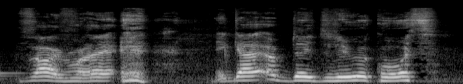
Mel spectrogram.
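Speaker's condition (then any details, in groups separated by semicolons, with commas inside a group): Cerebral palsy; may be hard to understand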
